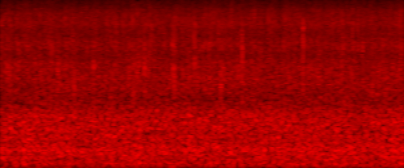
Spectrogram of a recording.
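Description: Steady rainfall, an even hiss of rain that keeps up without change.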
